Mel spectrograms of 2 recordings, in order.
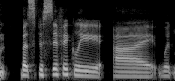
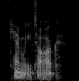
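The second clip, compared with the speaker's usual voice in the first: very low, hushed, barely-there whisper; 12 dB quieter than usual. Tugging another character's shoulder to talk privately: very low whisper. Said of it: "very low whisper".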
